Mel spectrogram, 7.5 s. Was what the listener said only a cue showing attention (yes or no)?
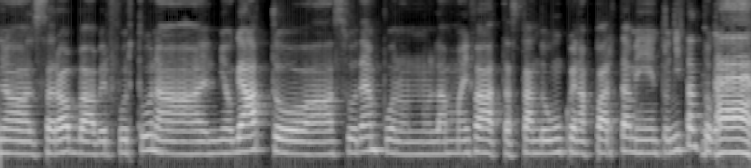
yes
